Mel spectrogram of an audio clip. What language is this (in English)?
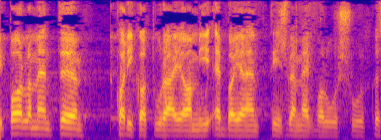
Hungarian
